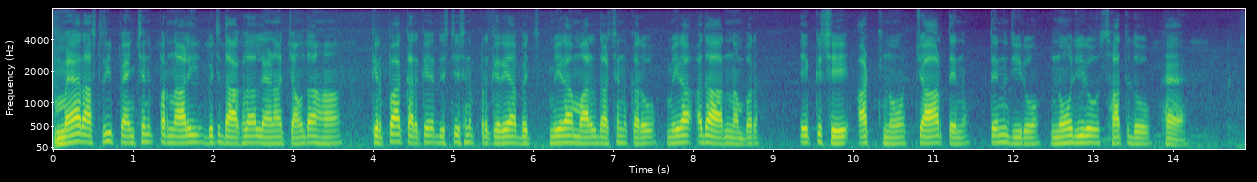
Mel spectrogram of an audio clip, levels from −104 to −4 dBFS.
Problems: background sounds at intervals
